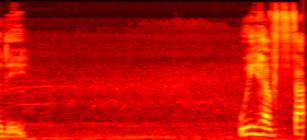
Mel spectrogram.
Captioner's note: engines humming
